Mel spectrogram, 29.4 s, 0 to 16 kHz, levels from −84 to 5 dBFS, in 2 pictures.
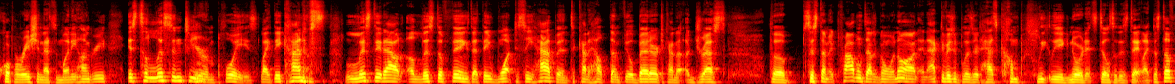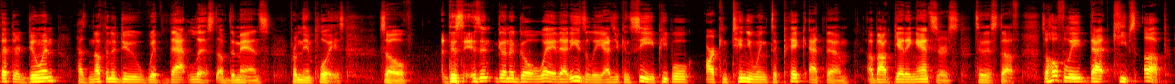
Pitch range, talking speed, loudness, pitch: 105-135 Hz, 210 wpm, -19 LUFS, 120 Hz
